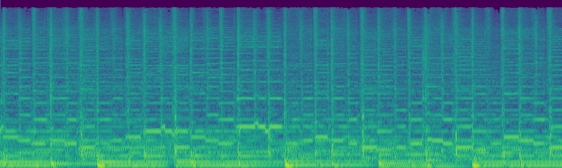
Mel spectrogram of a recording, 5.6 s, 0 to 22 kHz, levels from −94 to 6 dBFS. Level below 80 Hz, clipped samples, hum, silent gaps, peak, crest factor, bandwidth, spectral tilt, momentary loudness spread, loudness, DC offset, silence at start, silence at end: -22 dBFS; under 0.1%; none; none; -2 dBFS; 14 dB; 19 kHz; -5 dB/octave; 2 LU; -17 LUFS; under 0.1%; 0 s; 0 s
